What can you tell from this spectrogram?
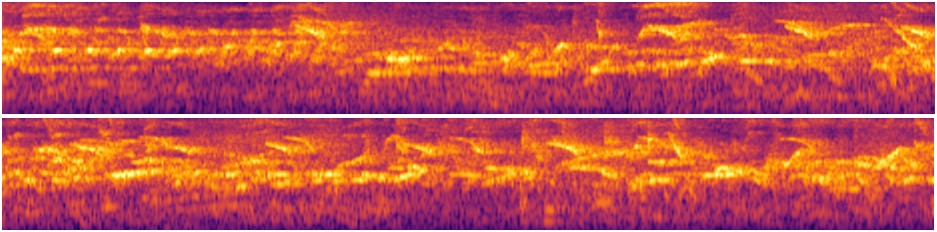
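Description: Several caged white-rumped shamas singing at once in competition, a dense, unbroken tangle of rapid sweeping whistles and chirps.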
